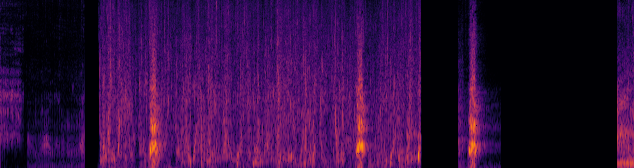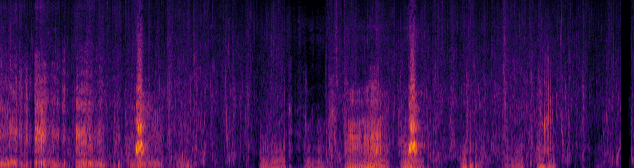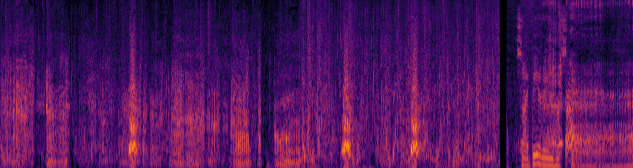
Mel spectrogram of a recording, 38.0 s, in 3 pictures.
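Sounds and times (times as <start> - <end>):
dogs barking and growling: 2.8 - 3.4, 7.0 - 7.5, 9.2 - 9.7, 12.4 - 16.2, 17.8 - 23.9, 25.3 - 34.6.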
